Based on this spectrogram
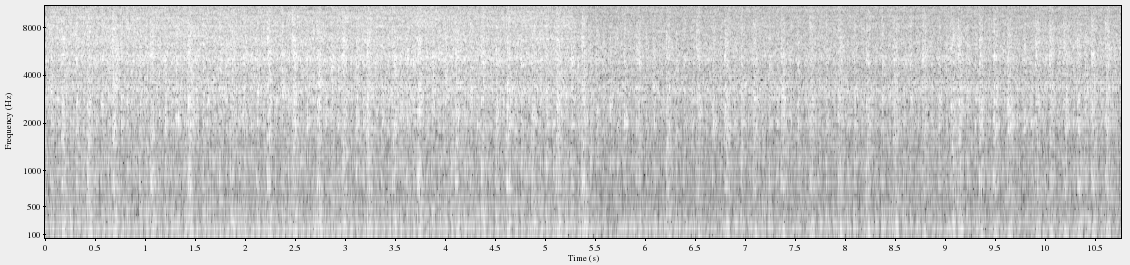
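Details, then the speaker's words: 1966 International 1200A pickup, not yet at temperature after fuel system work: loud ragged idle with sharp puffing ticks over a throaty rumble; exhaust leak worsened, open header, half the muffler on the ground. "if you can believe it the exhaust the exhaust leak has gotten worse the half the muffers on the ground my neighbors are going to hate me"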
